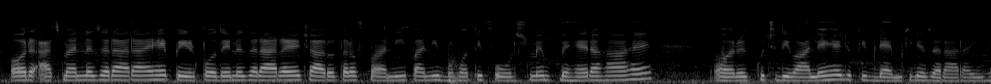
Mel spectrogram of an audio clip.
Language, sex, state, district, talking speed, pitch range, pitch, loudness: Hindi, female, Bihar, Jamui, 220 wpm, 180-200 Hz, 195 Hz, -35 LUFS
